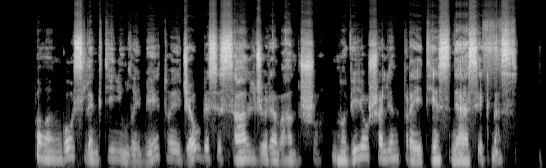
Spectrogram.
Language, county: Lithuanian, Marijampolė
